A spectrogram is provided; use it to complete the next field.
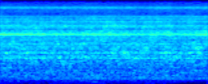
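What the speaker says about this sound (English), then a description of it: "The speed of this particular drill is not so much that it creates excess friction on my fingers" An electric drill whirs steadily while winding yarn onto a weaving bobbin, a constant close hiss-like motor drone with no breaks.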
